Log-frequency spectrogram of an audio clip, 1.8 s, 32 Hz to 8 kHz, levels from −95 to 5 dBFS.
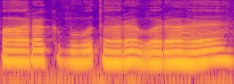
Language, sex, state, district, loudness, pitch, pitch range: Hindi, male, Uttar Pradesh, Muzaffarnagar, -14 LUFS, 140 Hz, 130-145 Hz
